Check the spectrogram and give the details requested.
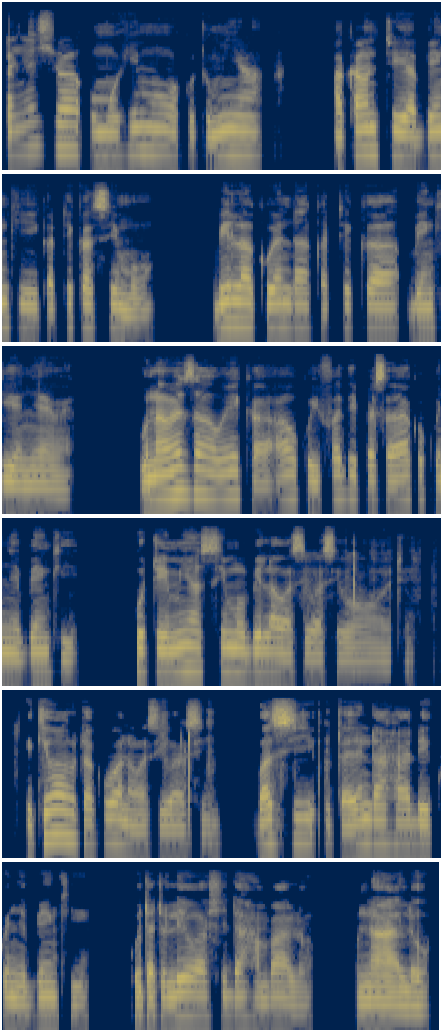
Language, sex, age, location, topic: Swahili, male, 25-35, Kisumu, finance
